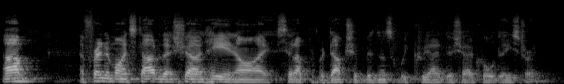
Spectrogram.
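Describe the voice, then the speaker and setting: Amid audible room echo, a man talks at a very fast pace with a medium pitch and fairly even intonation. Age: 60s. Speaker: business executive. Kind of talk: career talk to students. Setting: school panel with audience.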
